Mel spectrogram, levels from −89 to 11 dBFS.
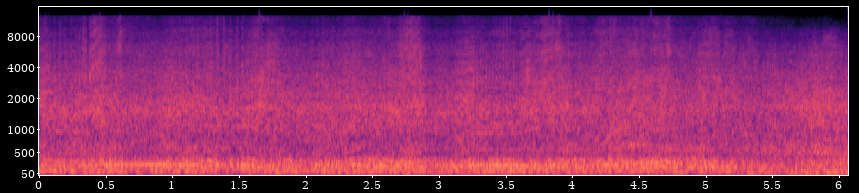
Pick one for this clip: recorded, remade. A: recorded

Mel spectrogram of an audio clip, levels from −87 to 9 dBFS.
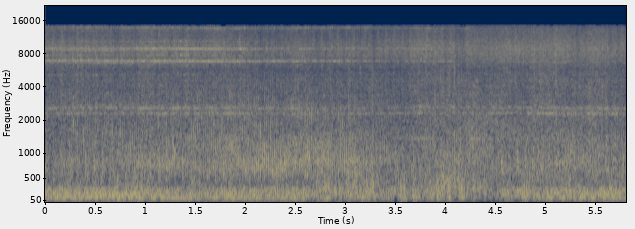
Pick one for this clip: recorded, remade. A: recorded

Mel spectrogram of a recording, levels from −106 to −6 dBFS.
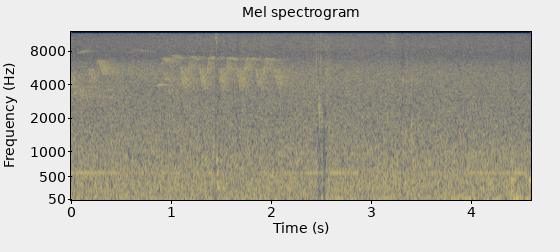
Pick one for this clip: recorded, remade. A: recorded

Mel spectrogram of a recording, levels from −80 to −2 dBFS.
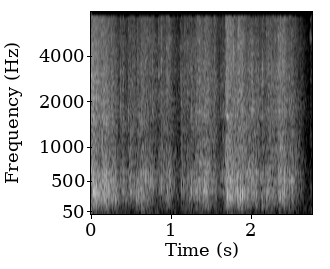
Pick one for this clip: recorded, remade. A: recorded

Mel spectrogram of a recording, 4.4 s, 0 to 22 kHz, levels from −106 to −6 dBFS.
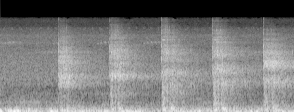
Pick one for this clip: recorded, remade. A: recorded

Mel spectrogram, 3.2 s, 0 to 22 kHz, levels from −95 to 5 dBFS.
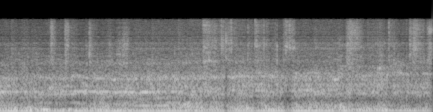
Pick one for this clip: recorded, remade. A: remade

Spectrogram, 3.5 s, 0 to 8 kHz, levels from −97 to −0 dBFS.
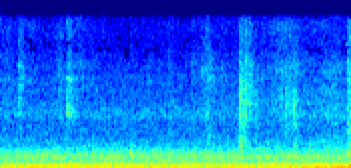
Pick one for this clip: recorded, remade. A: recorded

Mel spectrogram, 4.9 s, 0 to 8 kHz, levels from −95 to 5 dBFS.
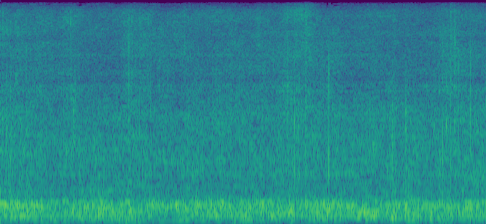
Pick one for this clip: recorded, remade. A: remade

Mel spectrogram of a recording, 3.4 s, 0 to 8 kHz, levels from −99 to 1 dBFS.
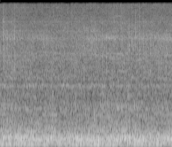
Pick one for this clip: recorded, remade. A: remade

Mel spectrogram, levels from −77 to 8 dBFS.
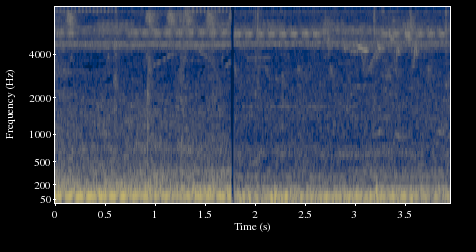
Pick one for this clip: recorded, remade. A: recorded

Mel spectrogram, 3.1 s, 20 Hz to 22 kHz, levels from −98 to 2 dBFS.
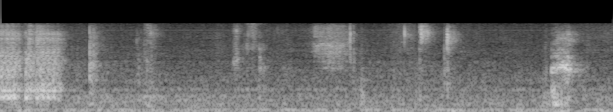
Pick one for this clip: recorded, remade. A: recorded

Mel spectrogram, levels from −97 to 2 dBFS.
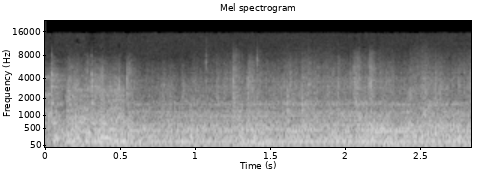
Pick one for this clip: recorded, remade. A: recorded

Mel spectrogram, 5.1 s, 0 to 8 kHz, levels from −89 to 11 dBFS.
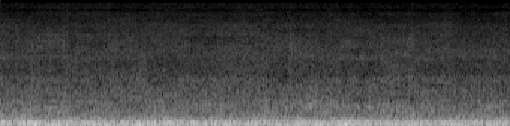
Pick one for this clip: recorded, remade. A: remade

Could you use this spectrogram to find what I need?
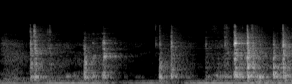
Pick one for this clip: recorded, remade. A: recorded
